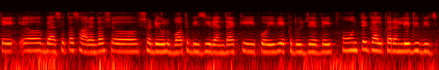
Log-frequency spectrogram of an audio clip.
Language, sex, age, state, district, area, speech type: Punjabi, female, 18-30, Punjab, Muktsar, urban, spontaneous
